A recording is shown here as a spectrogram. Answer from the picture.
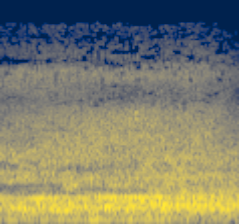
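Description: Road traffic going past: cars and motorcycles on a busy highway, a steady noise of engines and tyres.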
